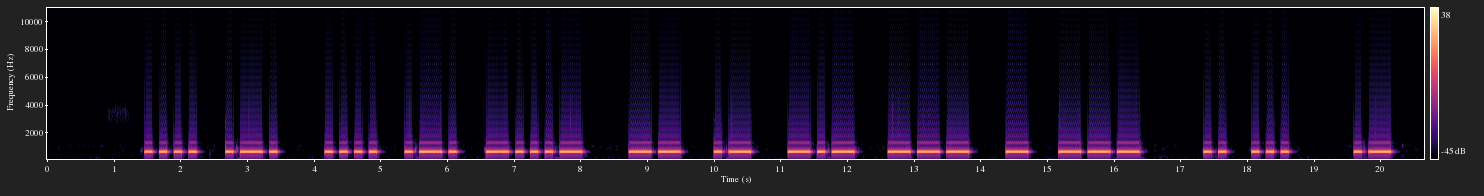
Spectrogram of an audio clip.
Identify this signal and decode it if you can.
Morse code, heard as a keyed tone, about 11 wpm, spaced as for 9 wpm, 660 Hz. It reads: HR HR<BT> MAKOTO IS A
